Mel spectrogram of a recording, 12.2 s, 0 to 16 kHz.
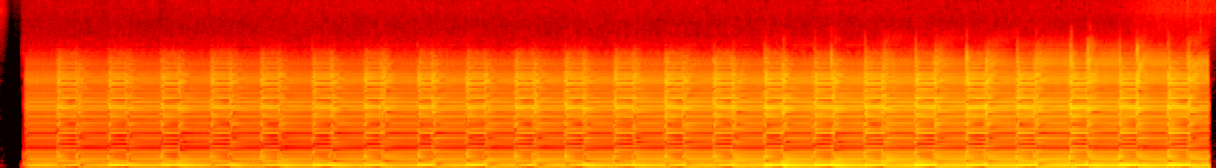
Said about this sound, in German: Nun, das hört sich doch ganz unheimlich stupide nach so Synthesizer-Gebrumsel an, wie man es dann auch die nächsten 50 Jahre sehr gerne gehört hat, weil es auch wirklich gut eingroovt sich.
